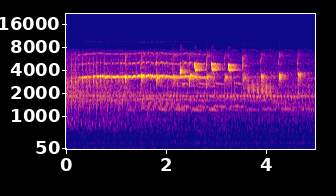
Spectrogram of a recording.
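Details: Song of a Waterslager Malinois canary from Veliko Gradiste, Serbia: a continuous harmonic trill that breaks into rapid clipped notes, repeated about three per second with slight pitch steps.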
